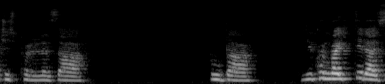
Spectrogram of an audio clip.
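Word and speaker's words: בובה: This is the bet, it sounds as bat. The T is the A vowel, and the silent H at the end to close. Booba. And booba is doll.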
